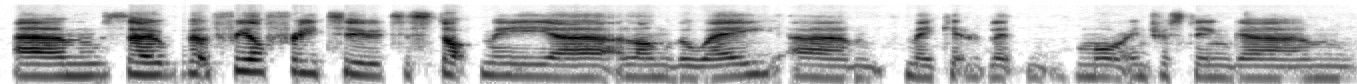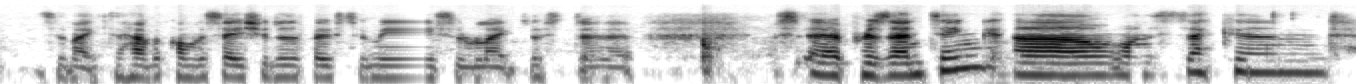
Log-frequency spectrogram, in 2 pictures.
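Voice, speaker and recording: A woman in her forties, from Israel and with a British accent, presents to an online networking group as a company co-founder, talking informally via video call with many fillers and restarts. She speaks at a moderate pace in a low-leaning, sharp voice with fairly even intonation, and the audio is muffled.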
